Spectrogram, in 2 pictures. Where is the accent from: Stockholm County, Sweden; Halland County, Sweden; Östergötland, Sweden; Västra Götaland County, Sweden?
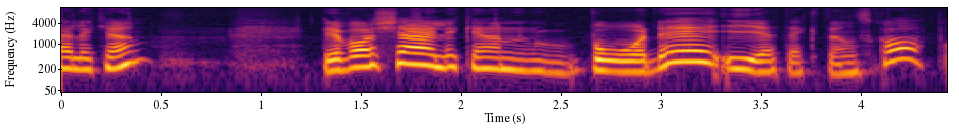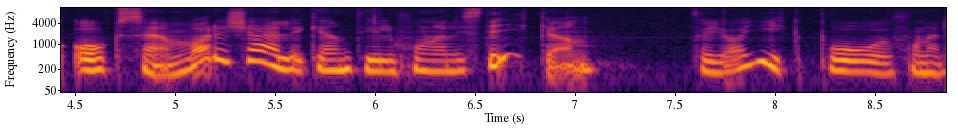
Halland County, Sweden; Och eftersom jag är från Halland så var jag hemma i mitt föräldrahem. Jag är uppvuxen på en bondgård i Halland.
